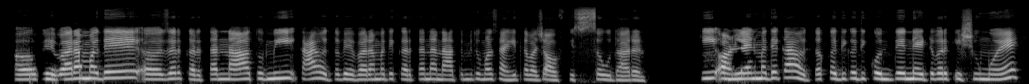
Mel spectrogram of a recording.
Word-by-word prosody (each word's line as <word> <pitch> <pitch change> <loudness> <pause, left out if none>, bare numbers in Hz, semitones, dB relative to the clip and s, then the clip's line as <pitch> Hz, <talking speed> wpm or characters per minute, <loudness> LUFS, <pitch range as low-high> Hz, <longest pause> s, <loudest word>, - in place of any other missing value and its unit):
अ, - - -4 0.2
व्यवहारामध्ये 275 +5 +4
अ, 240 -4 0
जर 265 +1 0
करताना 240 +3 0
तुम्ही 270 +3 +2
काय 250 +3 +1
होतं 235 -4 -5
व्यवहारामध्ये 235 +1 -2
करतांना 240 +1 -4
ना, 225 - -2
आता 220 +2 -6
मी 235 - -7
तुम्हाला 240 -1 -4
सांगितलं 215 +1 -5
माझ्या 215 +1 -3
ऑफिसचं 215 +3 -5
उदाहरण, 200 -2 -3 0.6
की 285 +1 +3
ऑनलाईनमध्ये 270 +1 +4
काय 315 +2 +2
होतं 235 -2 -4
कधी-कधी 260 +1 -2
कोणते 260 0 +1
नेटवर्क 255 0 +1
इश्यूमुळे 245 - +1
245 Hz, 150 wpm, -23 LUFS, 230-265 Hz, 0.6 s, व्यवहारामध्ये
